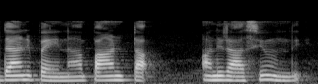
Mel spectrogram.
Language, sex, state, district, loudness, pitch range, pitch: Telugu, female, Telangana, Mahabubabad, -15 LUFS, 185-205 Hz, 190 Hz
